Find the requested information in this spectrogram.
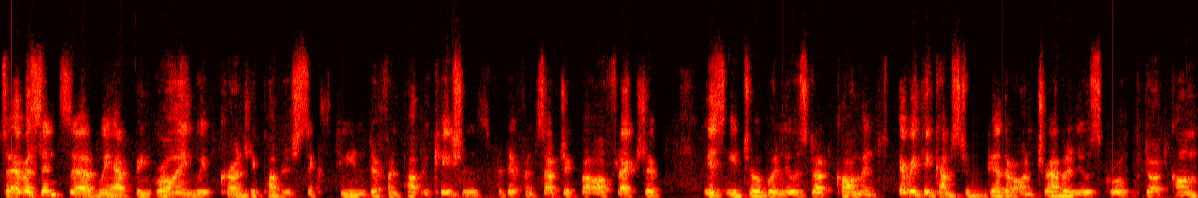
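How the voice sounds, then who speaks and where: A man with a German accent talks at a fairly quick pace. His medium-pitched voice is somewhat breathy. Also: ordinary pitch variation. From Germany. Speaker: travel industry publisher. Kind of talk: presentation. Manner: hesitant, many fillers.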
